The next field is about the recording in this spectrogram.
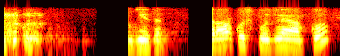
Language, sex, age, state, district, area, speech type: Urdu, male, 30-45, Maharashtra, Nashik, urban, conversation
